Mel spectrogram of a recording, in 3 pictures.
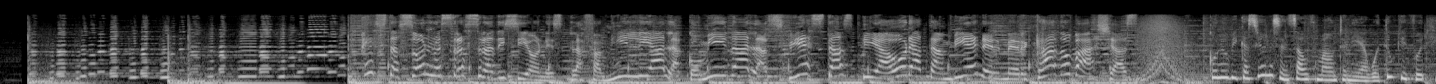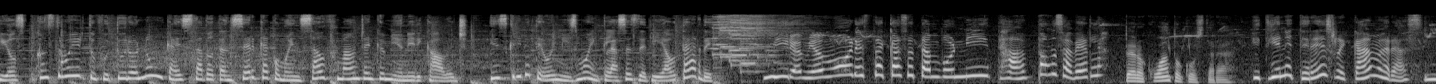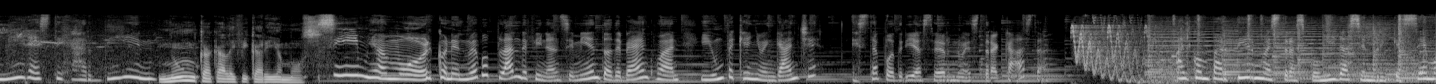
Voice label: Commercial; Female voices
